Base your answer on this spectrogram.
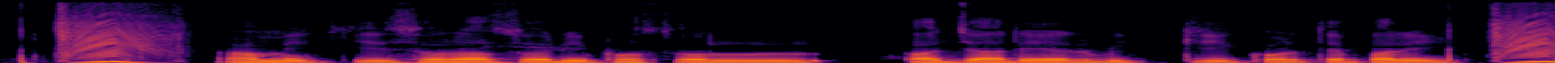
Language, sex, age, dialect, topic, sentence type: Bengali, male, 31-35, Jharkhandi, agriculture, question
